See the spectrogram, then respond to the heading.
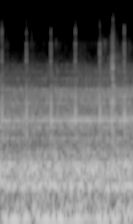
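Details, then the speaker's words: Portable diesel tent heater in a tool-chest case, starting up with glow plug heating: crisp ticks about four a second over a steady fan whir; the fuel pump is clicking normally. "you can hear it clicking let me get quiet for a minute so you can hear it that is the fuel pump"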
